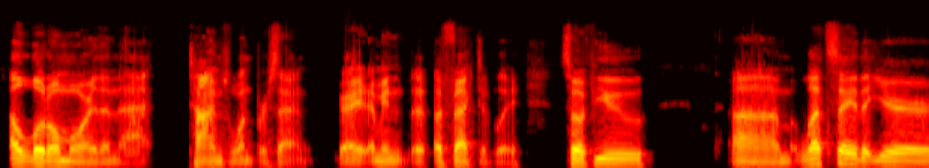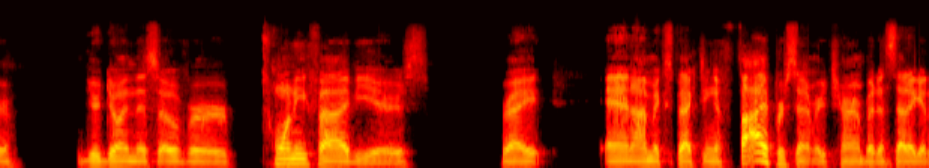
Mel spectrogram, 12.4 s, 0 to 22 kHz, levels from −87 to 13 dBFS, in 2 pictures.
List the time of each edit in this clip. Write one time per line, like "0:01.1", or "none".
none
